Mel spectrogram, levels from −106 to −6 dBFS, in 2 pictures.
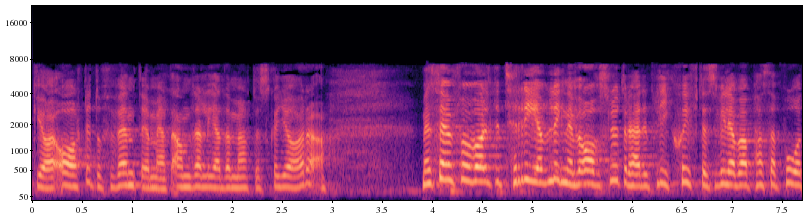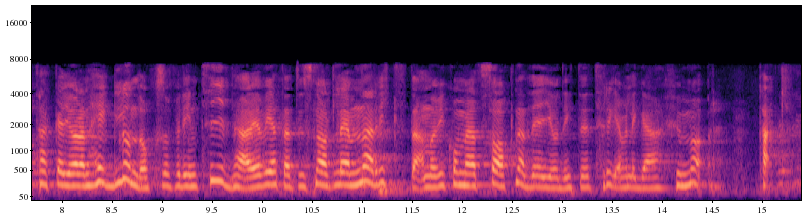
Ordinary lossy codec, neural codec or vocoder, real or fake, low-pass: AAC, 32 kbps; none; real; 7.2 kHz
